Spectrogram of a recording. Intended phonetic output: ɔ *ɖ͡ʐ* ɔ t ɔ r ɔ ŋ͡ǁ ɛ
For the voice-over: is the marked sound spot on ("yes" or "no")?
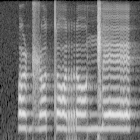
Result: yes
